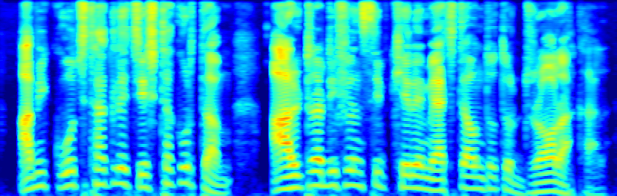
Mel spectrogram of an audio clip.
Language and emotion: Bengali, neutral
